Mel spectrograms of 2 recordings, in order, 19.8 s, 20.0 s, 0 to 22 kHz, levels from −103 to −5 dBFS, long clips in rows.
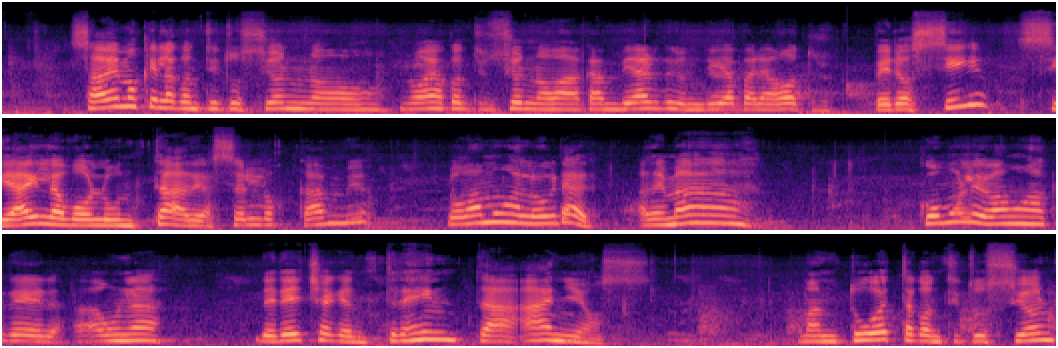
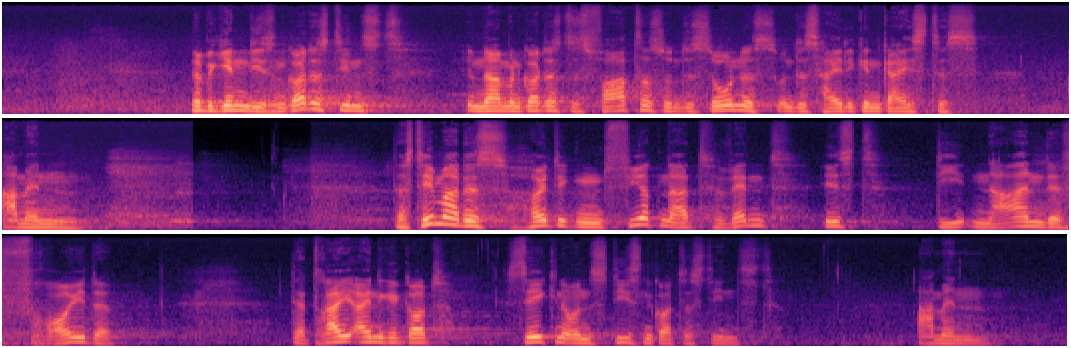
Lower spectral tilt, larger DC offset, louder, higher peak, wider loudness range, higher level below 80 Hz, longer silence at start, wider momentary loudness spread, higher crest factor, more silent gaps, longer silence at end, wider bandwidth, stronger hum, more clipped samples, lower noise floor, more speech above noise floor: about the same, -5 dB/octave vs -5.5 dB/octave; neither; about the same, -29 LUFS vs -30 LUFS; second, -12 dBFS vs -8 dBFS; second, 3 LU vs 7 LU; first, -58 dBFS vs -74 dBFS; about the same, 0 s vs 0.05 s; second, 11 LU vs 21 LU; about the same, 18 dB vs 22 dB; neither; second, 0 s vs 0.5 s; second, 13.5 kHz vs 19 kHz; neither; neither; second, -56 dBFS vs -64 dBFS; second, 27 dB vs 35 dB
